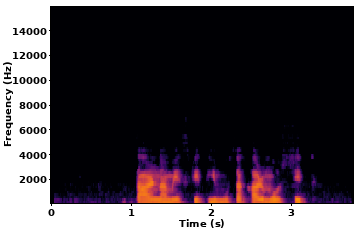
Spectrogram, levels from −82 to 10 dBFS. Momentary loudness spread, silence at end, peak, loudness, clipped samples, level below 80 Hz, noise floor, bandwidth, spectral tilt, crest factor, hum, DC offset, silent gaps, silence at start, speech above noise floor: 9 LU; 0.6 s; -2 dBFS; -19 LUFS; under 0.1%; -62 dBFS; -67 dBFS; 4.1 kHz; -11.5 dB/octave; 18 dB; none; under 0.1%; none; 1.1 s; 48 dB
